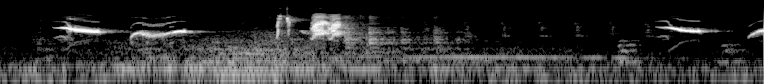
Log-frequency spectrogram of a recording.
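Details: Long-tailed shrike singing for a masteran recording: a few loud, slurred whistles that dip and rise, a brief harsh burst in the middle, and a low steady hum underneath.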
